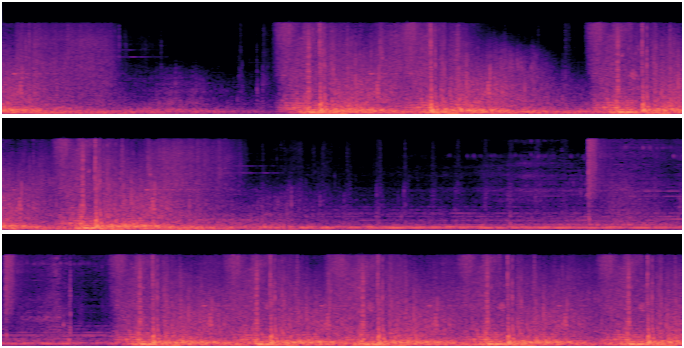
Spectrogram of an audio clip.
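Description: Confringo fire spell blasts in the Hogwarts Legacy video game: loud booming bursts with crackling fire, dense and repeated across the stretch, with a short lull partway through.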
